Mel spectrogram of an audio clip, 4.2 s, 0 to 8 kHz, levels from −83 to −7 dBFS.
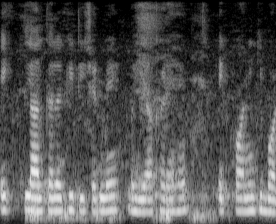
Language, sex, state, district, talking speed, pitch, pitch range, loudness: Hindi, female, Delhi, New Delhi, 200 wpm, 175 Hz, 175-185 Hz, -20 LUFS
